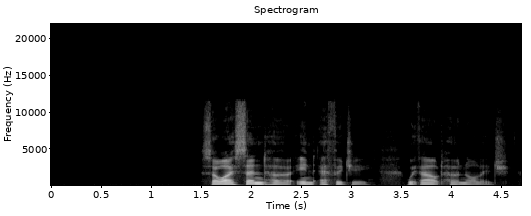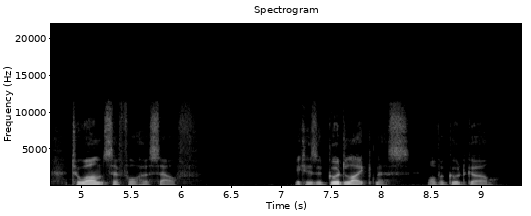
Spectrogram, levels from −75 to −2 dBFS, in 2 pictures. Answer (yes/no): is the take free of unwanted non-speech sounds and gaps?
yes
